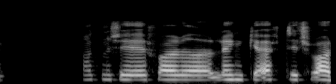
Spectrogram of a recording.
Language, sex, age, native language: Icelandic, male, 13, Icelandic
